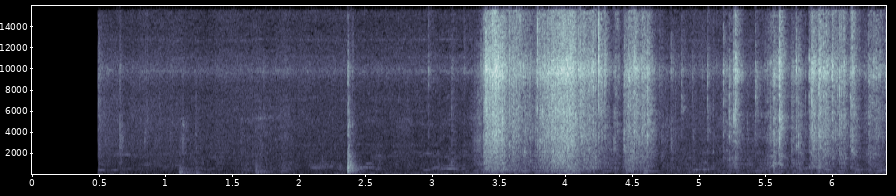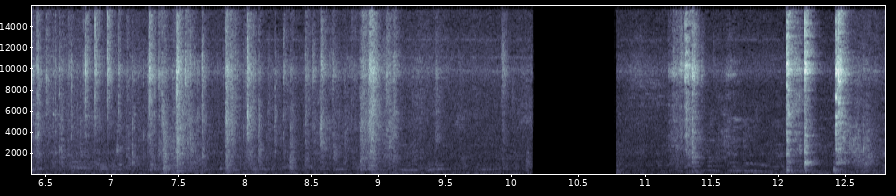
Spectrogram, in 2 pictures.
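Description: Pancit canton noodles cooking in a pan with metal utensils at home: steady clattering and scraping of utensils against the pan, with sizzling, a brief gap and a few sharp clinks near the end, under a background of faint sounds.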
